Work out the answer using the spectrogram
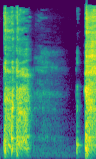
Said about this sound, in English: Okay, so also, I can't stop coughing. Like, I don't know what it is. I had asthma, and for some reason, like, there's some sort of congestion that won't go away. Can't stop coughing.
